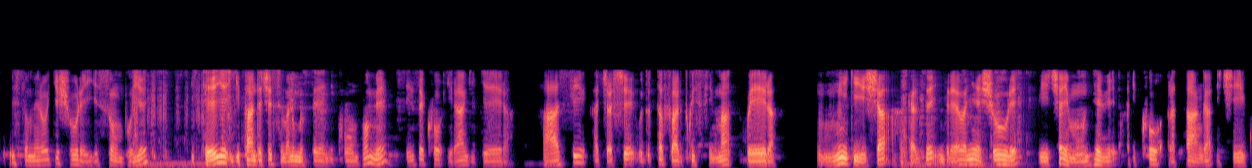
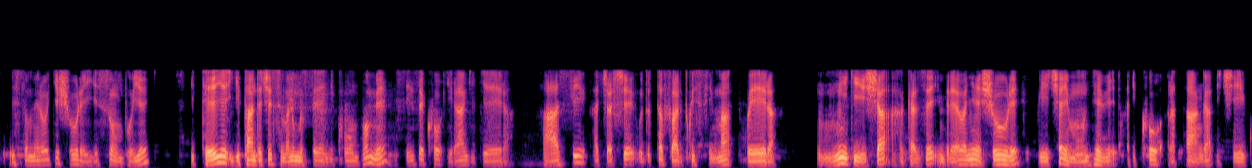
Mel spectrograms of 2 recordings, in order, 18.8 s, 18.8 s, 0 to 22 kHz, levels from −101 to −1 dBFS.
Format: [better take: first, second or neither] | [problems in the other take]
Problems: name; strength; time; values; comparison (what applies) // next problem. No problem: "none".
second | noise reduction (classical method log-MMSE)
